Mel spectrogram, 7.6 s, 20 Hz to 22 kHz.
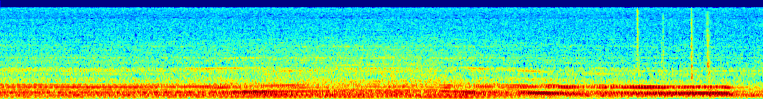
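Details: BMW E60 running with climate control on: whine from the air-conditioning/heating system that rises and falls with revs and stops when the climate control is switched off.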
